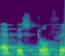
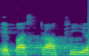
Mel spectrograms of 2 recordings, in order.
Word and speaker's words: apostrophe: नाम होगा यूज ऑफ एपिस्ट्रोफे एस। क्या? यूज ऑफ एपिस्ट्रोफे एस। हम लोग उसको हिंदी में एपास्ट्राफी एस बोलते हैं, लेकिन शुद्ध प्रोनाउंसिएशन उसका एपिस्ट्रोफे एस होता है।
